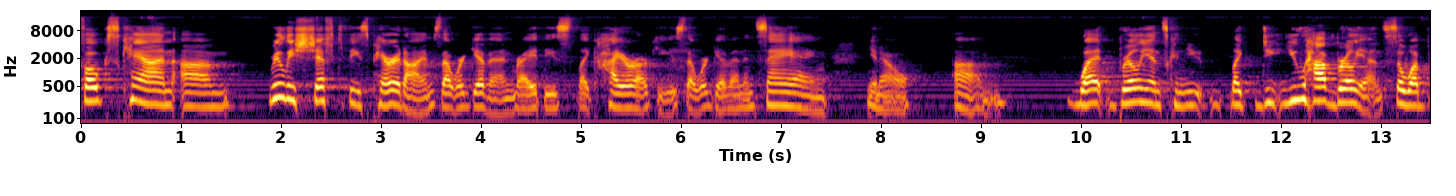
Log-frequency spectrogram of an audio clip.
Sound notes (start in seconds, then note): none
